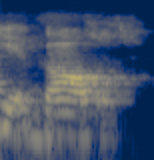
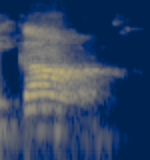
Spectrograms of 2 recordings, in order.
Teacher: चा पर नाक और मुंह से जोर देते हुए उच्चारण करेंगे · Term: चंद्र बिंदु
